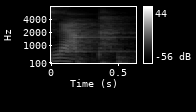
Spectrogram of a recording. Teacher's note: we used a small raised h is that right because there's some aspiration after it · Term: released voiceless stop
